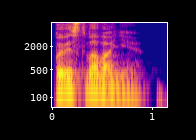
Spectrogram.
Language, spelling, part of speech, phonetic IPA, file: Russian, повествование, noun, [pəvʲɪstvɐˈvanʲɪje], Ru-повествование.ogg
- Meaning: narration, narrative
